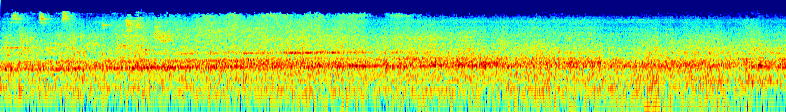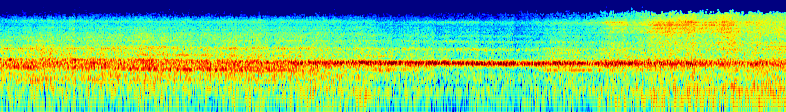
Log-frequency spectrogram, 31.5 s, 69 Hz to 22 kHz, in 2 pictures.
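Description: Inside an SMRT C151 metro car under way in a tunnel: a steady rumble of wheels on rail, with a faint motor whine that drifts slowly up in pitch.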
